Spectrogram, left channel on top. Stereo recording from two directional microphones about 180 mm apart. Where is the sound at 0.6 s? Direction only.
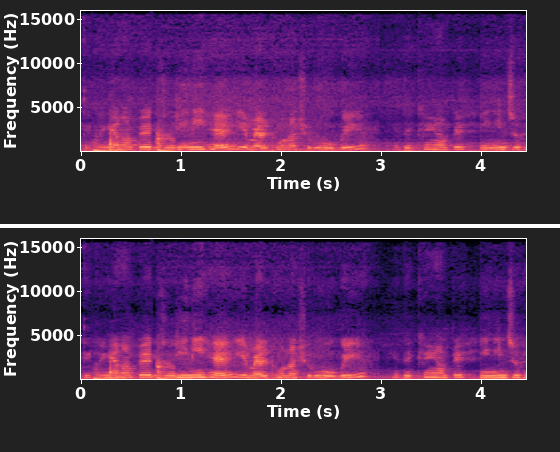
50° right (ahead or behind).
